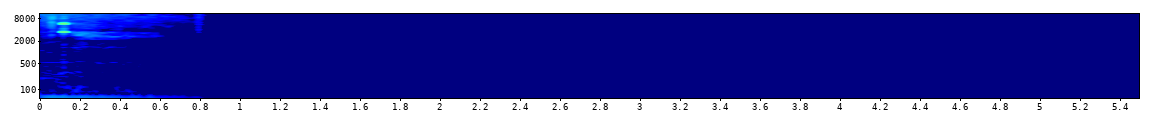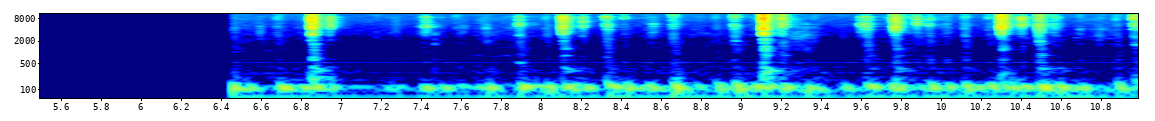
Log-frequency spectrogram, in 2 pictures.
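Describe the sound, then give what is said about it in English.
Typing on a computer keyboard while running a web search: a long stretch of silence, then a few seconds of rapid, uneven key clicks over a low steady hum. “You could just type in who plays Beast in them.”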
